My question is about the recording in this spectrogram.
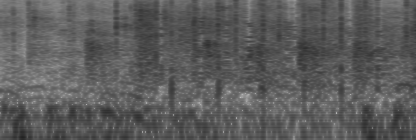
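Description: A small audience applauding, with a few low thumps from a handheld microphone being handled as it is passed on.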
